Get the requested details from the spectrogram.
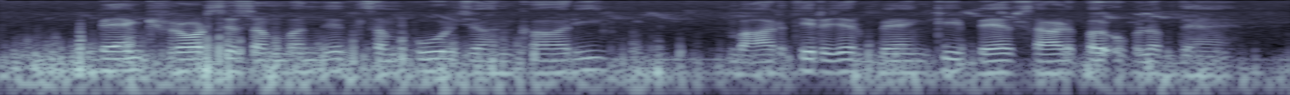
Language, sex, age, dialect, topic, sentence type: Hindi, male, 18-24, Kanauji Braj Bhasha, banking, statement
